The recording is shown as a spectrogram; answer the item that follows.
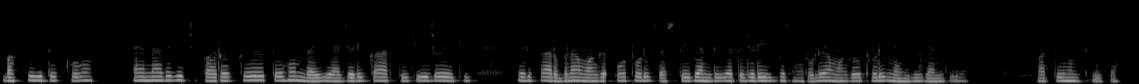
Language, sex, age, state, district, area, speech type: Punjabi, female, 30-45, Punjab, Jalandhar, urban, spontaneous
